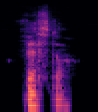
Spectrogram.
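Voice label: "fester", Australian English; pronunciations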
